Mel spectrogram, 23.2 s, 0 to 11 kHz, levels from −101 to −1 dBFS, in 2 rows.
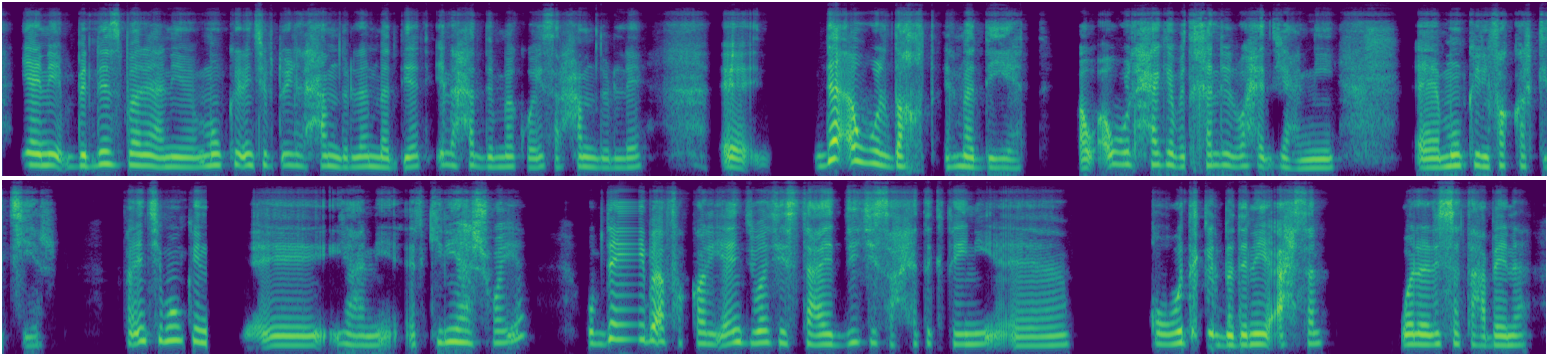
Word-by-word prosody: يعني 215 Hz, -1 st, +4 dB
بالنسبة 215 Hz, +3 st, +1 dB
يعني 180 Hz, -2 st, +1 dB
مُمكن 210 Hz, +3 st, -1 dB
أنتِ 215 Hz, +1 st, -1 dB
بتقولي 210 Hz, +1 st, -5 dB
الحمد 195 Hz, -2 st, -2 dB
لله 180 Hz, +1 st, -2 dB
الماديات 185 Hz, 0 st, -2 dB
إلي 215 Hz, -1 st, -3 dB
حدٍ 185 Hz, -4 st, -2 dB
ما 185 Hz, +1 st, -3 dB
كويسة 185 Hz, +1 st, -6 dB
الحمد 180 Hz, -3 st, -3 dB
لله 170 Hz, +3 st, -6 dB, 0.6 s
أ -, -, +3 dB, 0.5 s
ده 335 Hz, -, +9 dB
أول 255 Hz, -, +4 dB
ضغط 195 Hz, -, +1 dB
الماديات، 170 Hz, -, -3 dB, 0.3 s
أو -, -, +4 dB
أول 230 Hz, 0 st, -1 dB
حاجة 225 Hz, -1 st, +3 dB
بتخلّي 205 Hz, +2 st, 0 dB
الواحد 185 Hz, -2 st, -2 dB
يعني، 165 Hz, +1 st, -3 dB, 0.6 s
آآ 170 Hz, +1 st, +2 dB
مُمكن 200 Hz, +2 st, +1 dB
يفكر 195 Hz, +1 st, -1 dB
كتير. 170 Hz, +1 st, -2 dB, 0.5 s
فأنتِ 255 Hz, -, +2 dB
مُمكن 260 Hz, -3 st, +1 dB, 0.4 s
آآ 175 Hz, 0 st, 0 dB
يعني 175 Hz, -3 st, -5 dB
اركنيها 225 Hz, +5 st, 0 dB
شوية 220 Hz, +11 st, +1 dB, 0.4 s
وابدئي 285 Hz, +7 st, +1 dB
بقى 265 Hz, -, +5 dB
فكري، 210 Hz, -4 st, -3 dB
يعني 195 Hz, +5 st, +2 dB
أنتِ 235 Hz, -, -2 dB
دلوقتي 220 Hz, 0 st, 0 dB
استعديتِ 200 Hz, +3 st, +2 dB
صحتِك 205 Hz, -2 st, -1 dB
تاني 195 Hz, 0 st, -2 dB
آآ 170 Hz, +2 st, -4 dB, 0.6 s
قوتِك 200 Hz, +3 st, +1 dB
البدنية 190 Hz, +1 st, +4 dB
أحسن 205 Hz, 0 st, +3 dB, 0.6 s
والّا 190 Hz, -1 st, +4 dB
لسه 200 Hz, +1 st, +6 dB
تعبانة؟ 175 Hz, -1 st, -1 dB
195 Hz, 135 wpm, -25 LUFS, 180-215 Hz, 0.6 s, ده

